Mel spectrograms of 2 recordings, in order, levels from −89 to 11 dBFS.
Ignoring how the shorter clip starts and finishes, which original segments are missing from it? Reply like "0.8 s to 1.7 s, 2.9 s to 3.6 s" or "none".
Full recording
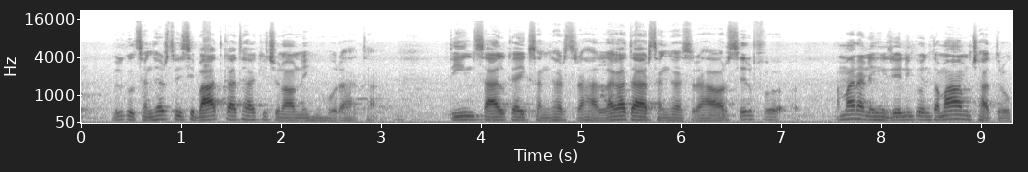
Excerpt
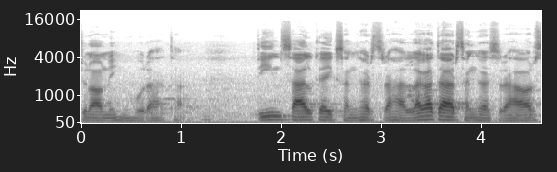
none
